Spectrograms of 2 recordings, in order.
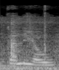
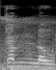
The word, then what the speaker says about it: Callao: Yung second pronunciation nila which is yung Callao. Callao po is Spanish word po yun ang ibig sabihin. Peaceful or quiet place po siya. Yung correct pronunciation natin it's Calao Cave po. Calao. Cal tsaka Lao po.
